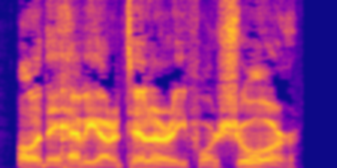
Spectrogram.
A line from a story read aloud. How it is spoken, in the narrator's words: Jake rasped in an exaggerated accent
